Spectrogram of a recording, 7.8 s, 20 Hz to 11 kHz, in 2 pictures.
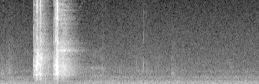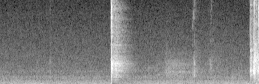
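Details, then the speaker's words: Newly installed Timney Alpha competition trigger in a Glock, about 3 lb pull, dry fire: crisp isolated clicks on break and reset, no grating or binding; smooth, light, clean break. "Very smooth. You don't hear any binding. Very crisp, clean break. Very light pull."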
